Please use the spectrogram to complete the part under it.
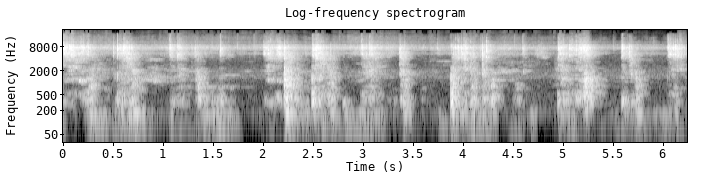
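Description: Boiled potatoes being stirred into masala gravy in a pan, with repeated scraping and clinking of a spoon against the metal in an irregular rhythm, close and fairly loud.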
